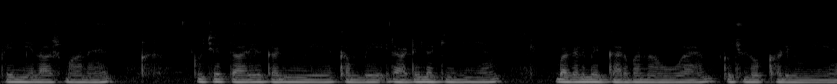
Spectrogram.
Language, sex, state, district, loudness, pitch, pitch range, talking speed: Hindi, male, Maharashtra, Dhule, -42 LUFS, 110 Hz, 105-110 Hz, 170 wpm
